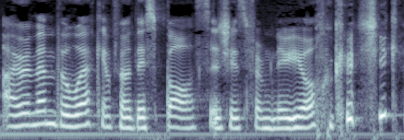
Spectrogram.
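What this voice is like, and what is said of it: English Midlands accent. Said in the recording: “Where I'm from. So Midlands, babes. Midlands. Yeah, when I'm a little bit tipsy, my accent's really strong.”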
